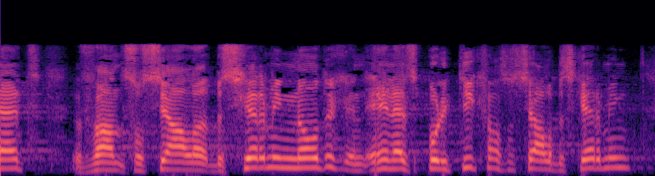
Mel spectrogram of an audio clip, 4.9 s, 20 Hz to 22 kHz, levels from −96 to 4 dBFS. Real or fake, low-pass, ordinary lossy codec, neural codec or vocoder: real; none; none; none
